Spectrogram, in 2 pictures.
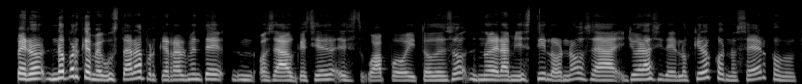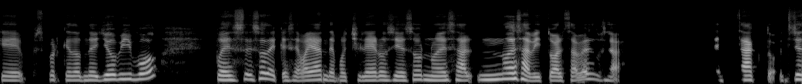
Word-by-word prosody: pero 255 Hz, +1 st, +9 dB
no 255 Hz, +5 st, +8 dB
porque 355 Hz, -5 st, +6 dB
me 210 Hz, -, +4 dB
gustara, 240 Hz, +6 st, +3 dB
porque 220 Hz, -5 st, -3 dB
realmente, 230 Hz, +2 st, +1 dB
n 210 Hz, -1 st, -5 dB
o 195 Hz, 0 st, -3 dB
sea, 190 Hz, -1 st, +6 dB
aunque 195 Hz, +1 st, -1 dB
sí 215 Hz, -, -3 dB
a 225 Hz, +1 st, 0 dB
es 190 Hz, -4 st, -6 dB
guapo 185 Hz, 0 st, -2 dB
y 180 Hz, -, -1 dB
todo 190 Hz, 0 st, -2 dB
eso 240 Hz, +8 st, -2 dB
no 220 Hz, -2 st, -2 dB
era 205 Hz, -1 st, +6 dB
mi 200 Hz, -, -2 dB
estilo, 215 Hz, -2 st, -2 dB
¿no? 245 Hz, +6 st, -3 dB
O -, -, -5 dB
sea, 200 Hz, -3 st, +3 dB
yo 225 Hz, +4 st, -4 dB
era 230 Hz, +1 st, +5 dB
así 230 Hz, -3 st, -4 dB
de: 195 Hz, -2 st, -2 dB
"Lo 200 Hz, 0 st, -4 dB
quiero 280 Hz, -, 0 dB
conocer". 235 Hz, +4 st, -3 dB
Como 185 Hz, -6 st, -7 dB
que, 190 Hz, -1 st, -6 dB, 0.2 s
porque 205 Hz, -2 st, -9 dB
donde 195 Hz, 0 st, -4 dB
yo 225 Hz, +1 st, 0 dB
vivo, 245 Hz, -, -2 dB, 0.6 s
pues, 205 Hz, -2 st, -2 dB
eso 235 Hz, +4 st, -3 dB
de 225 Hz, -5 st, -2 dB
que 175 Hz, -, -8 dB
se 180 Hz, -, -7 dB
vayan 205 Hz, +3 st, 0 dB
de 180 Hz, -, -5 dB
mochileros, 190 Hz, +2 st, -5 dB
y -, -, +1 dB
eso, 220 Hz, +4 st, -4 dB
no 200 Hz, -2 st, -3 dB
es 195 Hz, +2 st, -3 dB
al 190 Hz, -1 st, -1 dB
no 220 Hz, +4 st, -1 dB
es 260 Hz, -2 st, +3 dB
habitual, 180 Hz, -3 st, 0 dB
¿sabes? 245 Hz, -, -4 dB
O -, -, -14 dB
sea, 195 Hz, -, -5 dB, 1.0 s
exacto, 210 Hz, -1 st, -2 dB
entonces 185 Hz, +5 st, -16 dB
210 Hz, 220 wpm, -23 LUFS, 195-235 Hz, 1.0 s, pero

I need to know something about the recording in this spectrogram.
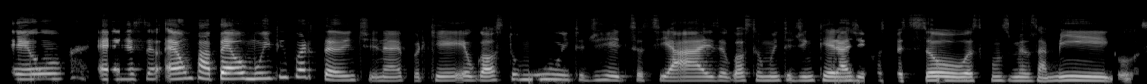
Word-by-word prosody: Eu 245 Hz, +1 st, +1 dB, 0.3 s
essa 235 Hz, +1 st, -1 dB
é 250 Hz, +1 st, +8 dB
um 270 Hz, +2 st, -1 dB
papel 265 Hz, -1 st, +7 dB
muito 270 Hz, +4 st, -2 dB
importante, 320 Hz, -, -2 dB
né, 175 Hz, 0 st, -4 dB
porque 175 Hz, +3 st, -11 dB
eu 185 Hz, +1 st, -2 dB
gosto 195 Hz, +4 st, -1 dB
muito 225 Hz, -1 st, -5 dB
de 190 Hz, +2 st, -15 dB
redes 190 Hz, -3 st, -5 dB
sociais, 180 Hz, -, -1 dB
eu 180 Hz, -1 st, -5 dB
gosto 180 Hz, +2 st, -6 dB
muito 185 Hz, +2 st, -4 dB
de 180 Hz, +1 st, -6 dB
interagir 180 Hz, -2 st, +1 dB
com -, -, -28 dB
as 175 Hz, -, -19 dB
pessoas, 175 Hz, +1 st, +2 dB
com 185 Hz, -, -10 dB
os 185 Hz, 0 st, -8 dB
meus 175 Hz, 0 st, -4 dB
amigos, 175 Hz, -, +1 dB
190 Hz, 140 wpm, -25 LUFS, 180-235 Hz, 0.3 s, é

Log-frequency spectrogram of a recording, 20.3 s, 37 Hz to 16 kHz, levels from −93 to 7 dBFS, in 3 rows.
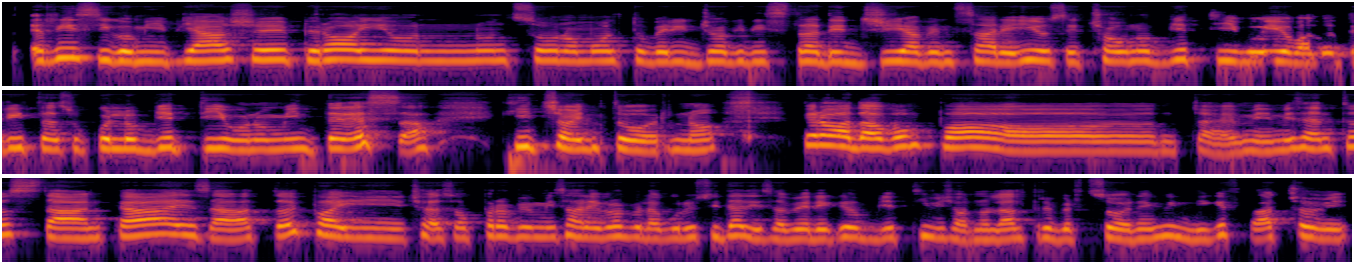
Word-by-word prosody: Risiko 255 Hz, -3 st, +3 dB
mi 220 Hz, 0 st, -3 dB
piace, 245 Hz, +3 st, +3 dB
però 250 Hz, +1 st, +3 dB
io 245 Hz, -1 st, +2 dB
non 230 Hz, +1 st, -4 dB
sono 240 Hz, -1 st, -1 dB
molto 230 Hz, 0 st, -3 dB
per 215 Hz, 0 st, +2 dB
i 215 Hz, -2 st, -6 dB
giochi 220 Hz, +2 st, -2 dB
di 220 Hz, 0 st, -6 dB
strategia, 220 Hz, 0 st, -1 dB
pensare. 215 Hz, 0 st, -1 dB
Io 235 Hz, +3 st, +2 dB
se 215 Hz, -2 st, -5 dB
c'ho 220 Hz, +1 st, -2 dB
un 220 Hz, -, 0 dB
obiettivo, 235 Hz, 0 st, -2 dB
io 225 Hz, 0 st, +3 dB
vado 200 Hz, 0 st, -2 dB
dritta 245 Hz, +1 st, -1 dB
su 225 Hz, -1 st, -7 dB
quell'obiettivo, 235 Hz, +1 st, +2 dB
non 220 Hz, +1 st, -2 dB
mi 230 Hz, -, -3 dB
interessa 240 Hz, +3 st, +1 dB, 0.3 s
chi 275 Hz, -1 st, +3 dB
c'ho 270 Hz, 0 st, +3 dB
intorno, 220 Hz, -1 st, +1 dB, 0.4 s
però 305 Hz, -3 st, +5 dB
dopo 245 Hz, 0 st, +5 dB
un 290 Hz, +2 st, 0 dB
po', 195 Hz, -7 st, +1 dB
cioè, 165 Hz, -2 st, -7 dB
mi 195 Hz, +1 st, -5 dB
mi 215 Hz, +3 st, -2 dB
sento 245 Hz, +2 st, -1 dB
stanca, 245 Hz, +1 st, +3 dB
esatto, 215 Hz, -4 st, -1 dB
e 280 Hz, -, +2 dB
poi 220 Hz, -7 st, -1 dB
cioè 200 Hz, 0 st, -3 dB
so' 215 Hz, 0 st, -9 dB
proprio 230 Hz, -1 st, -2 dB
mi 225 Hz, 0 st, -6 dB
sale 230 Hz, -3 st, -2 dB
proprio 230 Hz, 0 st, -2 dB
la 200 Hz, -, -5 dB
curiosità 230 Hz, +4 st, -2 dB
di 200 Hz, -, -3 dB
sapere 195 Hz, 0 st, -2 dB
che 225 Hz, -, -2 dB
obiettivi 215 Hz, +2 st, -4 dB
c'hanno 190 Hz, -2 st, -7 dB
le 190 Hz, -, -4 dB
altre 205 Hz, +2 st, -3 dB
persone, 200 Hz, 0 st, -2 dB
quindi 220 Hz, -6 st, -4 dB
che 270 Hz, -, -3 dB
faccio? 210 Hz, -1 st, -2 dB
Mi 195 Hz, 0 st, -4 dB
225 Hz, 185 wpm, -23 LUFS, 210-245 Hz, 0.4 s, però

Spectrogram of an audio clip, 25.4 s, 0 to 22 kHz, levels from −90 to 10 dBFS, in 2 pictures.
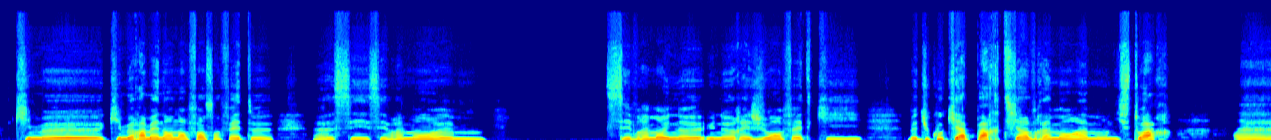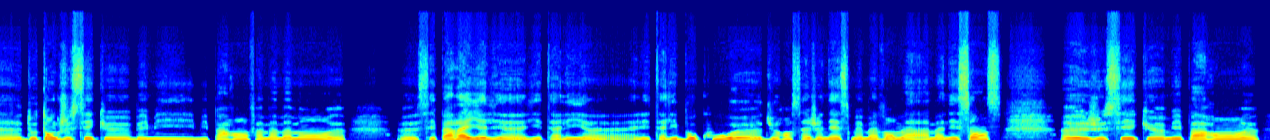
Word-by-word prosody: qui 205 Hz, -, -2 dB
me 165 Hz, -4 st, +4 dB
qui 215 Hz, -, -2 dB
me 205 Hz, -, +5 dB
ramènent 195 Hz, -1 st, +4 dB
en 185 Hz, 0 st, +2 dB
enfance 210 Hz, +6 st, 0 dB
en -, -, -4 dB
fait». 195 Hz, +3 st, -4 dB
Heu, 170 Hz, 0 st, -4 dB, 0.4 s
heu -, -, -5 dB
c'est 175 Hz, -1 st, -6 dB
c'est 175 Hz, 0 st, -7 dB
vraiment 190 Hz, +4 st, 0 dB
heum 165 Hz, -1 st, -2 dB, 1.2 s
c'est 180 Hz, -1 st, -5 dB
vraiment 195 Hz, +6 st, +2 dB
une, 205 Hz, -6 st, +3 dB
heu, 170 Hz, -2 st, +1 dB
une 180 Hz, -1 st, 0 dB
région, 180 Hz, +3 st, 0 dB
en 200 Hz, -, +1 dB
fait, 175 Hz, 0 st, -5 dB
qui, 160 Hz, -3 st, -9 dB, 0.4 s
bah, 165 Hz, -1 st, -1 dB
du 195 Hz, +4 st, -5 dB
coup, 280 Hz, -, 0 dB
qui 275 Hz, -, +4 dB
appartient 185 Hz, +5 st, +3 dB
vraiment 195 Hz, +1 st, +1 dB
à 180 Hz, -2 st, +1 dB
mon 170 Hz, -1 st, -2 dB
histoire. 215 Hz, -, +1 dB, 0.6 s
Heu 150 Hz, -2 st, -3 dB
d'autant 185 Hz, +5 st, +3 dB
que 200 Hz, -, -3 dB
je 185 Hz, -, -1 dB
sais 200 Hz, +2 st, -1 dB
que, 180 Hz, -3 st, -3 dB
beh, 165 Hz, +1 st, -4 dB
mes 165 Hz, -1 st, -5 dB
mes 165 Hz, 0 st, -9 dB
parents, 180 Hz, +2 st, -2 dB
enfin 175 Hz, -4 st, -4 dB
ma 165 Hz, 0 st, -2 dB
maman, 185 Hz, +3 st, 0 dB
heu, 160 Hz, -1 st, -4 dB, 0.6 s
heu, 160 Hz, -1 st, -4 dB
c'est 170 Hz, +3 st, -7 dB
pareil 225 Hz, +4 st, +5 dB
elle 160 Hz, -1 st, +3 dB
y 160 Hz, -, -2 dB
est -, -, 0 dB, 0.2 s
elle 155 Hz, -, -5 dB
y 155 Hz, -, -5 dB
est 150 Hz, -, -11 dB
allée, 165 Hz, +2 st, -2 dB
heu, 70 Hz, -, -4 dB, 0.3 s
elle 150 Hz, -, -8 dB
est 150 Hz, -1 st, -7 dB
allée 155 Hz, +1 st, -1 dB
beaucoup, 210 Hz, +6 st, +2 dB
heu, 170 Hz, -4 st, +2 dB
durant 175 Hz, +2 st, -4 dB
sa 170 Hz, -2 st, -4 dB
jeunesse 185 Hz, +4 st, -2 dB
même 170 Hz, -2 st, -2 dB
avant 160 Hz, 0 st, -1 dB
ma 155 Hz, -1 st, -1 dB
ma 160 Hz, 0 st, -2 dB
naissance. 245 Hz, -, 0 dB, 0.6 s
Heu, 170 Hz, 0 st, +4 dB
je 170 Hz, 0 st, 0 dB
sais 190 Hz, +2 st, +2 dB
que 175 Hz, -2 st, 0 dB
mes 175 Hz, 0 st, +2 dB
parents, 180 Hz, +1 st, +2 dB
heu, 165 Hz, -1 st, 0 dB
175 Hz, 185 wpm, -23 LUFS, 165-190 Hz, 1.2 s, me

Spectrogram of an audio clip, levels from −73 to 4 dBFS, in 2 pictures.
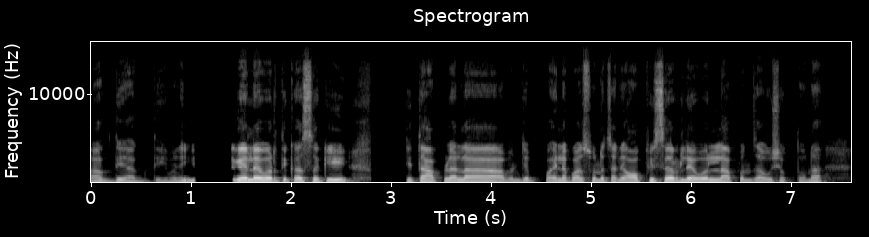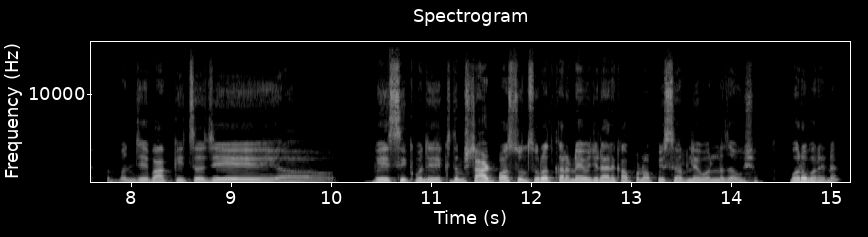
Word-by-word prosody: अगदी, 135 Hz, -2 st, -4 dB
अगदी, 125 Hz, +1 st, -9 dB
म्हणजे 150 Hz, +1 st, -5 dB
इथे 155 Hz, +2 st, -9 dB
गेल्यावरती 185 Hz, +1 st, +9 dB
कसं, 175 Hz, 0 st, +3 dB
की 185 Hz, 0 st, +4 dB, 0.6 s
तिथं 150 Hz, +1 st, 0 dB
आपल्याला 160 Hz, +1 st, +2 dB, 0.3 s
म्हणजे 145 Hz, +1 st, -6 dB, 0.2 s
पहिल्यापासूनच 155 Hz, +2 st, -2 dB
आणि 160 Hz, +3 st, -2 dB
ऑफिसर 170 Hz, +3 st, +3 dB
लेवलला 160 Hz, -2 st, +3 dB
आपण 145 Hz, -1 st, -5 dB
जाऊ 140 Hz, -1 st, -4 dB
शकतो 135 Hz, +1 st, -10 dB
ना, 195 Hz, +4 st, -6 dB, 0.6 s
म्हणजे 135 Hz, +1 st, -6 dB
बाकीचं 140 Hz, +2 st, -4 dB
जे 150 Hz, +2 st, -2 dB, 0.5 s
अ, 120 Hz, -2 st, -9 dB, 0.9 s
बेसिक 145 Hz, +5 st, -2 dB
म्हणजे 155 Hz, -2 st, -2 dB
एकदम 175 Hz, +5 st, -6 dB
स्टार्टपासून 175 Hz, +1 st, +1 dB
सुरुवात 175 Hz, 0 st, +1 dB
करण्याऐवजी, 160 Hz, -1 st, -1 dB
डायरेक्ट 160 Hz, 0 st, -2 dB
आपण 155 Hz, +1 st, -6 dB
ऑफिसर 145 Hz, 0 st, -5 dB
लेवलला 140 Hz, -1 st, -5 dB
जाऊ 130 Hz, -2 st, -7 dB
शकतो. 120 Hz, +1 st, -15 dB
बरोबर 165 Hz, -2 st, +1 dB
आहे 150 Hz, -, -7 dB
ना? 275 Hz, -, -9 dB
155 Hz, 145 wpm, -23 LUFS, 140-170 Hz, 0.9 s, गेल्यावरती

